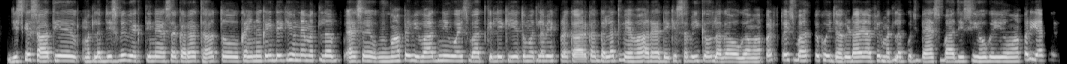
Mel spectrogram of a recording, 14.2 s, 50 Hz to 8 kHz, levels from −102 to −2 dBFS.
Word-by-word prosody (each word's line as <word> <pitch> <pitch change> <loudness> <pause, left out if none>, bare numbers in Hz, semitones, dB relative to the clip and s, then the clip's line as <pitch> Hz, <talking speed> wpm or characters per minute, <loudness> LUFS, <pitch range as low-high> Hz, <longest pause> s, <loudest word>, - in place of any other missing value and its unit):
जिसके 195 +7 +1
साथ 200 -4 +1
ये 220 -1 +5 0.2
मतलब 195 +1 +1
जिस 205 0 0
भी 235 - +2
व्यक्ति 210 -3 0
ने 205 0 +1
ऐसा 200 +1 -1
करा 200 +1 +2
था, 185 +2 0
तो 200 -1 +1
कहीं 205 0 +1
न 215 0 +1
कहीं 225 +1 +1
देखिए 230 +2 0
उन्हें 240 -1 0
मतलब 225 0 -1
ऐसे 205 +2 +1
वहाँ 195 +3 0
पे 235 - +4
विवाद 205 -1 0
नहीं 225 0 +2
हुआ 215 -1 +2
इस 215 +2 -4
बात 200 0 -1
के - - -2
लिए 200 0 0
कि 210 - -7
ये 205 0 +3
तो 210 - -2
मतलब 215 +1 -1
एक 215 0 0
प्रकार 100 - +1
का - - -2
गलत 215 +3 0
व्यवहार 195 0 +1
है, 200 0 +1
देखिए 195 +3 -3
सभी 205 0 -2
को 205 - +1
लगा 180 -2 +1
होगा 175 0 +2
वहाँ 175 0 -2
पर, 235 - -1
तो - - 0
इस 255 0 -2
बात 225 0 -1
पे 225 - +1
कोई 225 -1 0
झगड़ा 195 -1 +2
या 200 0 +1
फिर 220 -1 0
मतलब 195 0 -2
कुछ 220 +1 -5
बहसबाजी 185 +1 0
सी 200 +2 -5
हो 190 0 +3
गई 195 -1 +3
हो 190 0 +2
वहाँ 195 +1 -1
पर? 265 +3 0
या 240 -4 +1
फिर 475 - -24
205 Hz, 270 wpm, -22 LUFS, 195-220 Hz, 0.2 s, ये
